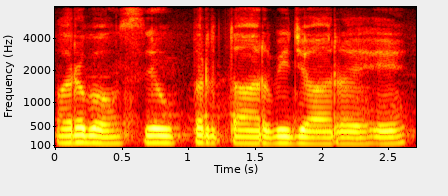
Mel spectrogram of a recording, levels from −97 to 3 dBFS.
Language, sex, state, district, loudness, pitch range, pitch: Hindi, male, Uttar Pradesh, Saharanpur, -16 LUFS, 135-145 Hz, 140 Hz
